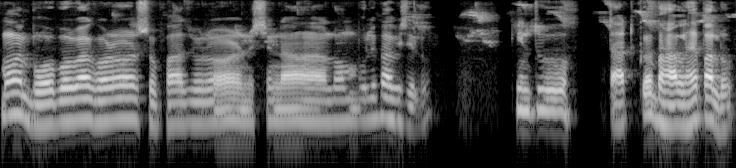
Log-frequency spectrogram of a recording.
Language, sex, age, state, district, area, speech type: Assamese, male, 45-60, Assam, Dibrugarh, rural, spontaneous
